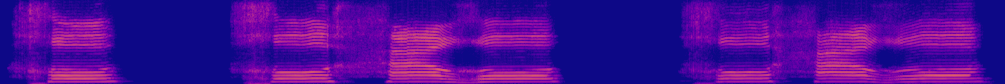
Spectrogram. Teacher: Kha dari tenggorokan bagian atas, kemudian turun ha ke bagian tengah, naik lagi ke gha ya.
